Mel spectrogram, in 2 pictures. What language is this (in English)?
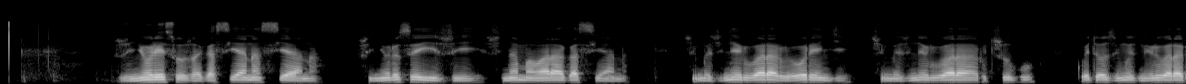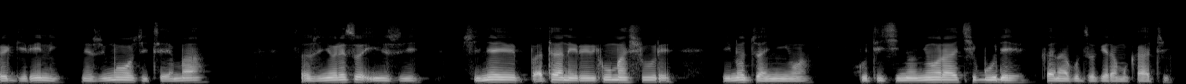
Shona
